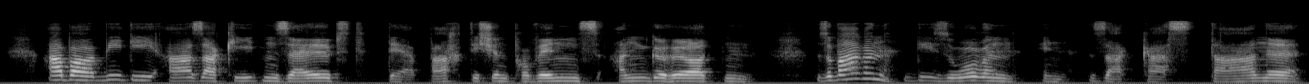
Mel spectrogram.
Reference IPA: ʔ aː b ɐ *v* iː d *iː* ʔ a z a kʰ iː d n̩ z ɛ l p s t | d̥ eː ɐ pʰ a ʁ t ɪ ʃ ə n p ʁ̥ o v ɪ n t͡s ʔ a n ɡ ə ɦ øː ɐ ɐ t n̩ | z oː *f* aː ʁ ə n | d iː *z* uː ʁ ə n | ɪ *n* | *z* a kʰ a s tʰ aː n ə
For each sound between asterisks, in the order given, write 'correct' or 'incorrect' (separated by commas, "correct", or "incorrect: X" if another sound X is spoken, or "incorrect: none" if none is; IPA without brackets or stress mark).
correct, correct, incorrect: v, correct, correct, correct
